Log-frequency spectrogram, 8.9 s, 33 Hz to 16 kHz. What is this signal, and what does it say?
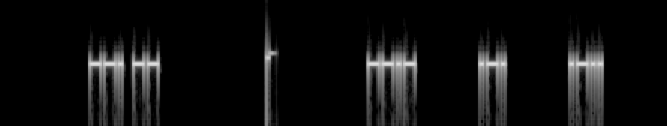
Morse code, heard as a keyed tone, about 25 wpm, spaced as for 11 wpm, 700 Hz. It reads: GM QRL
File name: Top 90 QSO Elements - 6x Character Spacing - 25wpm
